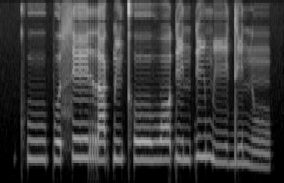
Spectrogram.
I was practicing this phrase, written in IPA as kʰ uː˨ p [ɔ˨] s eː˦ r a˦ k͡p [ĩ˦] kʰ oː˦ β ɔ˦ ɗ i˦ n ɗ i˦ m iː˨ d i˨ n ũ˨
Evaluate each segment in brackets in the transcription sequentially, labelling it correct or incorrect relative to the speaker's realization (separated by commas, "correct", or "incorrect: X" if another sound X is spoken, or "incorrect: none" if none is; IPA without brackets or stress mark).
incorrect: ʊ˨, correct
